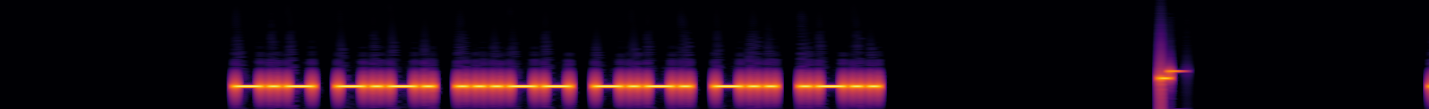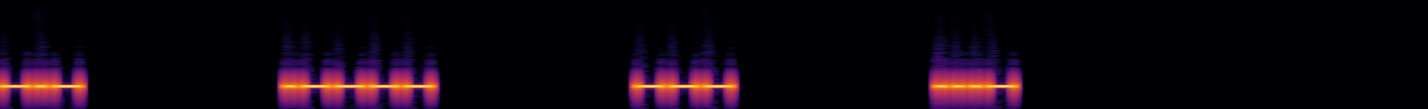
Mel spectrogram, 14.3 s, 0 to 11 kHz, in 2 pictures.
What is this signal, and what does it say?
Morse code, heard as a keyed tone, about 28 wpm, spaced as for 14 wpm, 700 Hz. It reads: KC3CDL K1OV
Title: USA Call Signs - 8x Character Spacing - 28wpm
